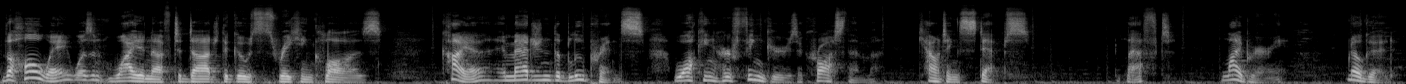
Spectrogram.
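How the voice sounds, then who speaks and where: Unhurried, expressive male story narrator. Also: medium pitch, slightly rough. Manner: measured, expressive reading.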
